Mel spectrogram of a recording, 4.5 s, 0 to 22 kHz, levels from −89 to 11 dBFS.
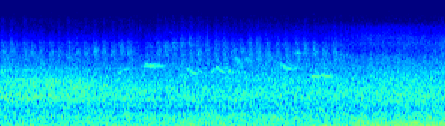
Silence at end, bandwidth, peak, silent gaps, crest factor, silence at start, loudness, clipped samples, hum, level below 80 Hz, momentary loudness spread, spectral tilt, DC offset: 0 s; 16.5 kHz; -24 dBFS; none; 14 dB; 0 s; -38 LUFS; under 0.1%; none; -46 dBFS; 2 LU; -5 dB/octave; under 0.1%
